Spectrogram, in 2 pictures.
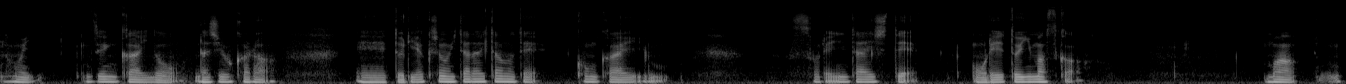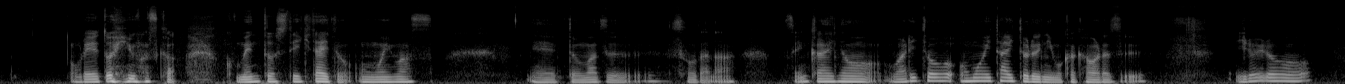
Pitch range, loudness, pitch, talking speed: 105-130 Hz, -31 LUFS, 115 Hz, 220 characters per minute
